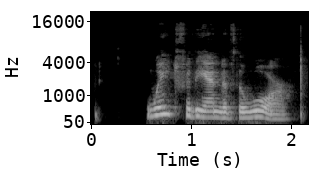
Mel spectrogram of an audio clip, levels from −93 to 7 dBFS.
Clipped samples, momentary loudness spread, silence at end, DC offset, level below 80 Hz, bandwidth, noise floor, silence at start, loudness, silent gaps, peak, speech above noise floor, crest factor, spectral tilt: under 0.1%; 4 LU; 0.2 s; under 0.1%; -70 dBFS; 15 kHz; -69 dBFS; 0.55 s; -27 LUFS; none; -12 dBFS; 42 dB; 16 dB; -6.5 dB/octave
